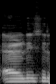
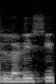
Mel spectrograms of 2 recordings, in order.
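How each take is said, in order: First: एलडीसी spelt out, starting "el"; letter by letter. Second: लड़ीसी run together, starting "la"; misread as word. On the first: Teacher reads the abbreviation correctly, एलडीसी as el-dee-see. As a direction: say एलडीसी as three letter names. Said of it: "एल अलग पढ़ते हैं". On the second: Teacher shows students the wrong reading, लड़ीसी as a single word. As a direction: say लड़ीसी as one word, "la-ree-see". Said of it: "लड़ीसी नहीं पढ़ेंगे इसको". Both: Shown as a demonstration.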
